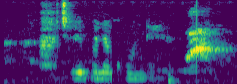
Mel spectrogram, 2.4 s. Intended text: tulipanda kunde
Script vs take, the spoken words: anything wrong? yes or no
no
